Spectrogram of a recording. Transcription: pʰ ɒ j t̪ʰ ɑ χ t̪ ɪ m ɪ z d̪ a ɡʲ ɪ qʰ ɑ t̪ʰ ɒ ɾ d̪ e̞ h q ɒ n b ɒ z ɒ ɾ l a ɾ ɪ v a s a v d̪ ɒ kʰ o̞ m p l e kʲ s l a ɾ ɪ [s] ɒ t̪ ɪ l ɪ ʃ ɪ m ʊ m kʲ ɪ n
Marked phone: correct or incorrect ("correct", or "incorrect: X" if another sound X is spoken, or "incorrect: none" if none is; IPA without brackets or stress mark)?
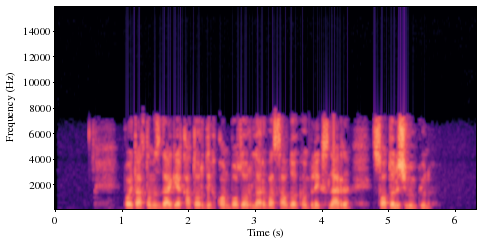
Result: correct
